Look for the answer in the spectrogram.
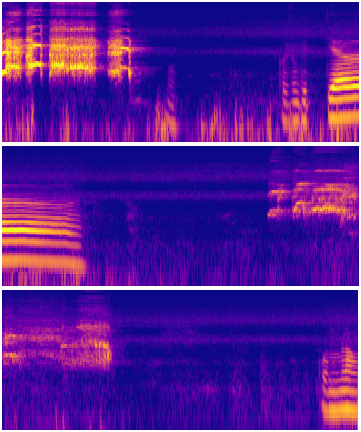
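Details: Decoy rooster noted for strong crowing. Harsh crows open and recur near the middle, with a drawn-out tonal call between them, scattered clucks and clicks, and a steady background hum.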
